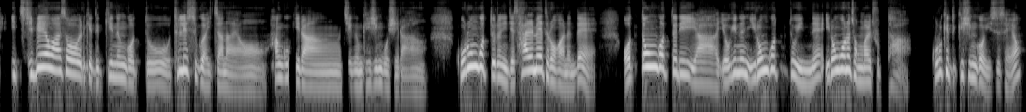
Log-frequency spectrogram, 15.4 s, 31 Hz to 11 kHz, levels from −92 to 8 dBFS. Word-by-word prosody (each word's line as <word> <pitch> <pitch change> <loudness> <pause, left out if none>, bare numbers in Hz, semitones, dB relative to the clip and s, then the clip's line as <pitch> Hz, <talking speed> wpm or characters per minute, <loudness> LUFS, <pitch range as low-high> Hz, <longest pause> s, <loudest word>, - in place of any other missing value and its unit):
이 220 -3 -8
집에 320 +10 +3
와서 275 -7 +5
이렇게 340 - -2
느끼는 210 - -3
것도 140 -4 -5
틀릴 275 +2 +2
수가 160 - -4
있잖아요, 110 -5 -7
한국이랑 130 -9 -3
지금 135 -1 -6
계신 145 +2 -5
곳이랑. 105 -6 -9 0.5
고런 330 +10 +6
것들은 210 - +1
이제 150 -2 -1
삶에 285 - +4
들어가는데 145 - -3 0.4
어떤 340 0 +5
것들이 235 - 0
'야 145 -2 -3
여기는 235 +7 +1
이런 245 +11 +3
곳도 285 -7 -3
있네. 150 +7 -1
이런 265 +3 +3
거는 295 -1 +6
정말 160 - -1
좋다.' - - -12 0.3
고렇게 250 +6 -2
느끼신 205 -5 -4
거 165 -6 -1
있으세요? 120 - -7
180 Hz, 310 characters per minute, -22 LUFS, -, 0.5 s, 고런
